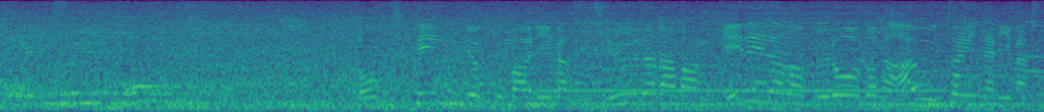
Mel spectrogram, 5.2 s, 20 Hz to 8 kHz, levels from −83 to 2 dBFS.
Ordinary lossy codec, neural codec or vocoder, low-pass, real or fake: none; none; none; real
